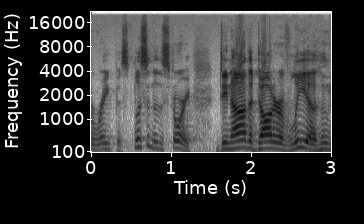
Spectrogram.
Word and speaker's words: Dinah: Dinah, if you want to, but the Hebrews would pronounce it Dinah.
